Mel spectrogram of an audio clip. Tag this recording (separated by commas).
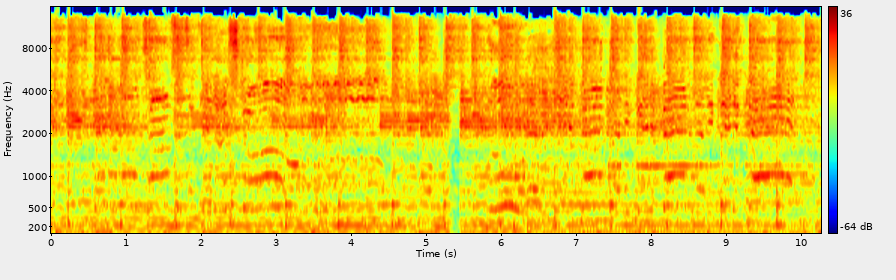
Music, Rock and roll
